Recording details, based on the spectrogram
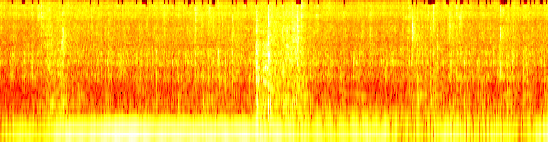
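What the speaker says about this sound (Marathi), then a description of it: "पहा हे उकळत आहे आपलं रस्सम" Raw amla rasam boiling in a pot, a steady close bubbling with a low rumble underneath and a few faint clinks of a spoon, with no voices.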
